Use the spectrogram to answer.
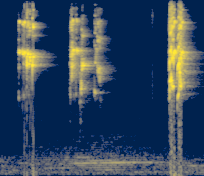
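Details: Lovebird calls meant to prompt other lovebirds to sing: three bursts of sharp, high, buzzy chirps, the last pair loud and harsh, with quiet gaps between.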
